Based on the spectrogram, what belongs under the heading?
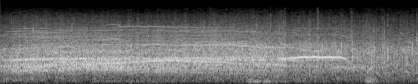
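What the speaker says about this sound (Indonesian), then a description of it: "Boleh tepuk tangan yang paling meriah" Audience applause and cheering at a Christmas celebration evening, a loud steady wash of clapping with whoops sustained for a few seconds before easing off.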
